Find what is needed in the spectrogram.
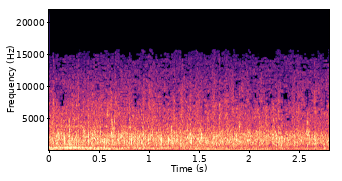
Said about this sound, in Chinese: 我拍手，将最大的荣耀归给他。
